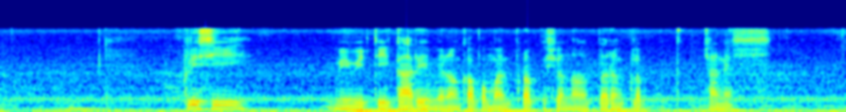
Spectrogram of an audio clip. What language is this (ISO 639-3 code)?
jav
